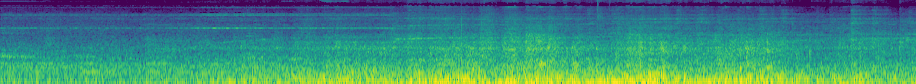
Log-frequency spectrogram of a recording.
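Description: Siemens light rail train pulling out of a station, a steady electric whine over a low rumble. About eight seconds in the whine fades and a louder low rumble takes over.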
